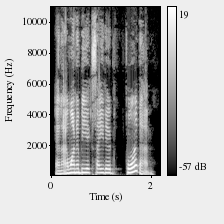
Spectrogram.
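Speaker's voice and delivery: ordinary talk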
